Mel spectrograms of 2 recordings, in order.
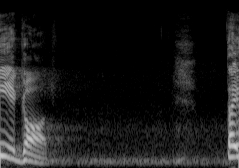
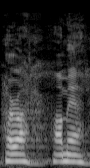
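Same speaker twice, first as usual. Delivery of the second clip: offhand sign-off; 8 semitones lower, faster than usual. Retold or imitated. Churchgoer casually leaves worship, low and offhand. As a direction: brush it off and head out.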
